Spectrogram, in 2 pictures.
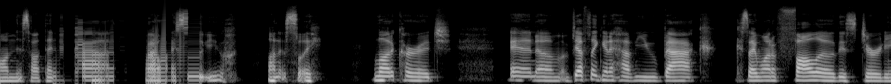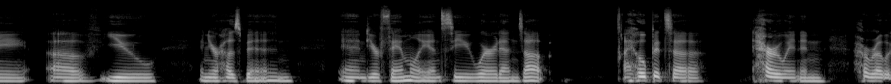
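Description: From about 0.53 s to 2.01 s the speech goes robotic: a rigid, metallic buzz pinned at 188 Hz that still loosely tracks the words. It's likely robotic sound from repeated short buffers. Fresh audio wasn't arriving in time, so a tiny chunk of roughly 5.3 ms kept getting replayed. That repeat rate is what sets the 188 Hz pitch. Most of the real audio in that stretch gets skipped, which is why it sounds so mechanical.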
